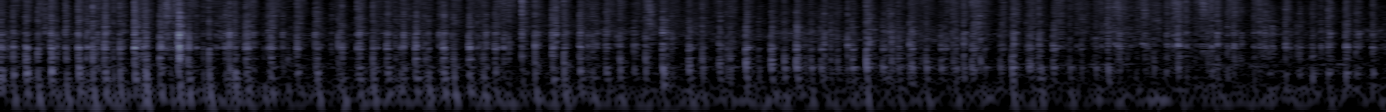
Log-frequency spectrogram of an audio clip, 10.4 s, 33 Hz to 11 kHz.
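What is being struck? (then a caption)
Cardboard retail package. A hand-sized, hollow white and blue cardboard retail package with a hang tab is held in one hand and tapped and scratched with fingernails. The result is a steady stream of quick, irregular, dry taps and scratchy rustles with a hollow, papery knock around 900 Hz over soft low thumps. Each tap dies away almost instantly.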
